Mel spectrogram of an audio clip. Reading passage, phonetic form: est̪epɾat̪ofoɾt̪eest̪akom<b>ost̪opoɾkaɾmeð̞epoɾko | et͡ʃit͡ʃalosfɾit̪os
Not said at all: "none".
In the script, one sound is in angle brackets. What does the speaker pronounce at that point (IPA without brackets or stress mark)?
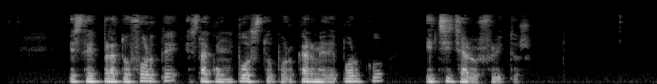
p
